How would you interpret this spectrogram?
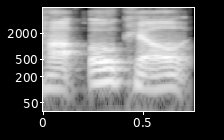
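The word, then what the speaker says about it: הָאֹכֶל: Here's my pronunciation. Vayomer la Boaz, la'et ha'okel, goshi halom. This is ha'okel.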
